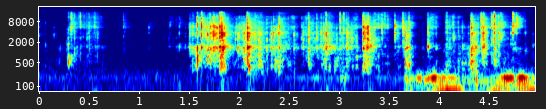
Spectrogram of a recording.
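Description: Fingertips rub, flatten and crumple the thin glossy paper pages of a magazine lying open flat on a stack of magazines on a table, then turn them. Dense, bright crinkling and crunching comes in irregular bursts, quiet at first and then louder and nearly continuous, with a faint low hum underneath toward the end.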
